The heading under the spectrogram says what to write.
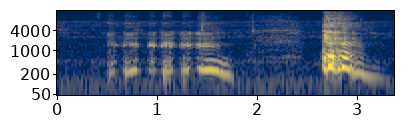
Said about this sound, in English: Gotta clear my throat.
